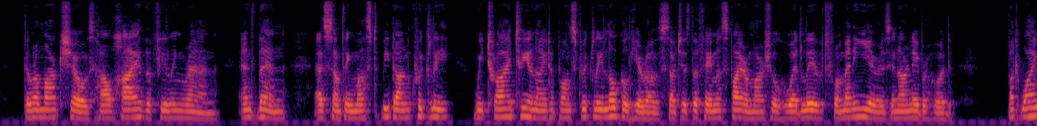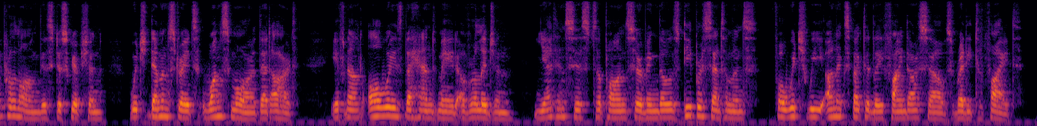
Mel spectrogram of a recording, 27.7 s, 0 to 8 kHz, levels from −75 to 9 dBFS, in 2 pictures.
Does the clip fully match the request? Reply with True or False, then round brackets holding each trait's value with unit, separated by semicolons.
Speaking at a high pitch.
False (130 Hz)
